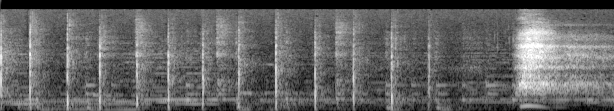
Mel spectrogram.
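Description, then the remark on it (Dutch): Hands slap and tap against the hamstrings, calves and inner legs in a quick, irregular series of sharp smacks during a body-tapping exercise, ending with a breathy exhale. “Hamstring. Kuiten. Het kletst heel lekker. Binnenkant benen.”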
